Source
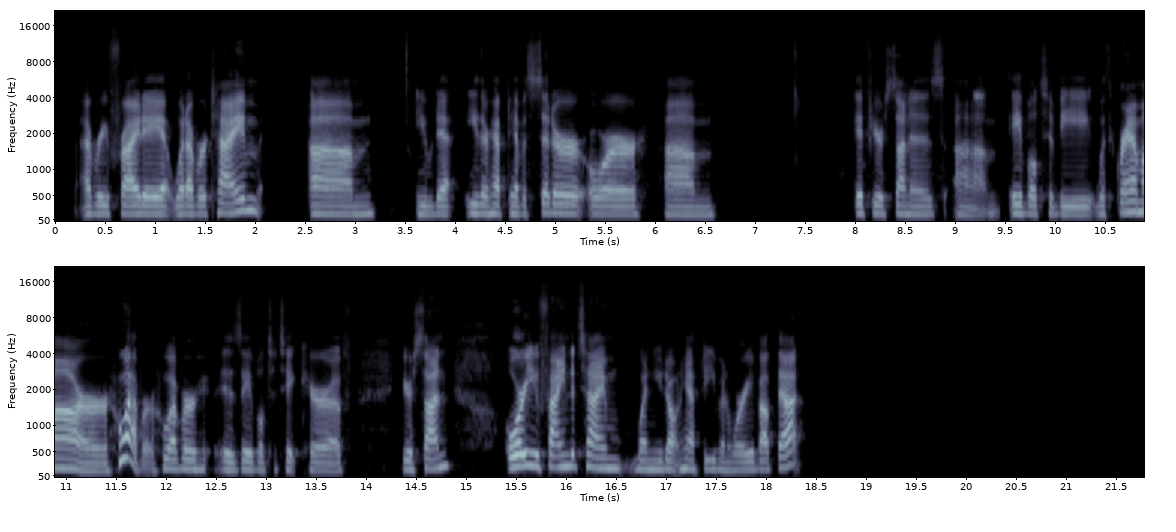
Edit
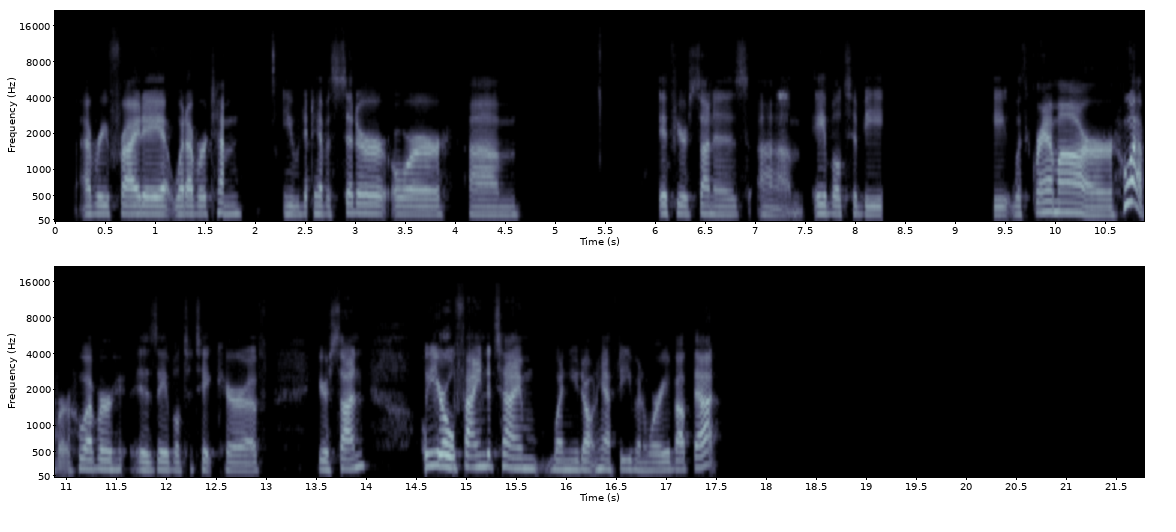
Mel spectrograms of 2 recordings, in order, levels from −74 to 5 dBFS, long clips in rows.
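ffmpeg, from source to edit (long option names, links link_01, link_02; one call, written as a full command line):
ffmpeg -i in.wav -filter_complex "[0:a]asplit=6[link_01][link_02][link_03][link_04][link_05][link_06];[link_01]atrim=end=1.692[link_07];[link_02]atrim=start=3.018:end=3.852[link_08];[link_03]atrim=start=4.478:end=10.23,asetpts=PTS-STARTPTS,afade=type=out:start_time=5.748:duration=0.004:curve=hsin,apad=pad_dur=1.12[link_09];[link_04]atrim=start=10.23:end=15.442,asetpts=PTS-STARTPTS,afade=type=in:duration=0.004:curve=hsin[link_10];[link_05]atrim=start=15.438:end=15.722,asetpts=PTS-STARTPTS,areverse[link_11];[link_06]atrim=start=15.718[link_12];[link_07][link_08]acrossfade=duration=0.004:curve1=hsin:curve2=hsin[link_13];[link_09][link_10]concat=n=2:v=0:a=1[link_14];[link_13][link_14]acrossfade=duration=0.004:curve1=hsin:curve2=hsin[link_15];[link_15][link_11]acrossfade=duration=0.004:curve1=hsin:curve2=hsin[link_16];[link_16][link_12]acrossfade=duration=0.004:curve1=hsin:curve2=hsin" out.wav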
